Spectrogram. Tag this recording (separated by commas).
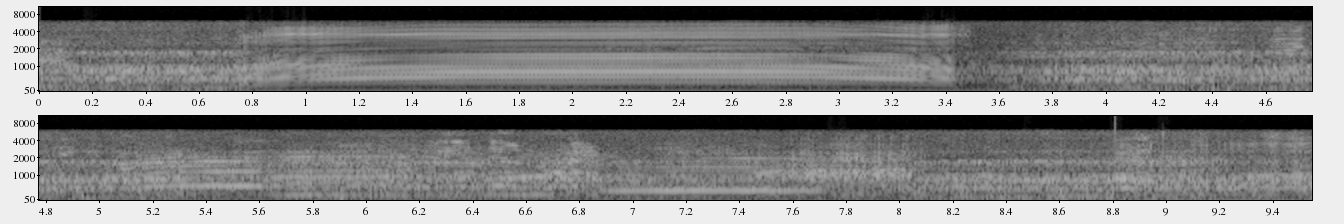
livestock, cattle mooing, Moo, bovinae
